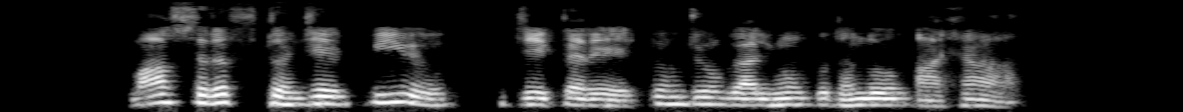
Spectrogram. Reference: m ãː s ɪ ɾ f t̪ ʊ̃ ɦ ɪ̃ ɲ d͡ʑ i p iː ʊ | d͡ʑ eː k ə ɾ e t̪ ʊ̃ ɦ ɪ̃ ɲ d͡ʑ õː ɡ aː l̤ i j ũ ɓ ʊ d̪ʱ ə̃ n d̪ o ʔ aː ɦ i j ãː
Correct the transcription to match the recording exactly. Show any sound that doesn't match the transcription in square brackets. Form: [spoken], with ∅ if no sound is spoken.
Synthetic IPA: m ãː s ɪ ɾ f t̪ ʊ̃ ɦ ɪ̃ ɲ d͡ʑ [e] p iː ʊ | d͡ʑ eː k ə ɾ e t̪ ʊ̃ ɦ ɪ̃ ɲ d͡ʑ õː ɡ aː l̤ i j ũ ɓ ʊ d̪ʱ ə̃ n d̪ o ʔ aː ɦ i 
